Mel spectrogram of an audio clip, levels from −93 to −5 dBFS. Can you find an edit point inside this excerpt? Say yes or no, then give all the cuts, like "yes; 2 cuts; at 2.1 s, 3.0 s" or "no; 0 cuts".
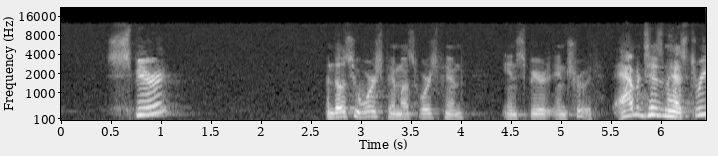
yes; 1 cut; at 5.3 s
